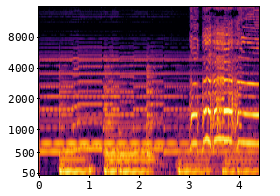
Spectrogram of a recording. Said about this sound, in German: Und indem sie dann so gackert, weiß der Hahn, jetzt ist sie fertig und holt die Dame dann vom Nest ab.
